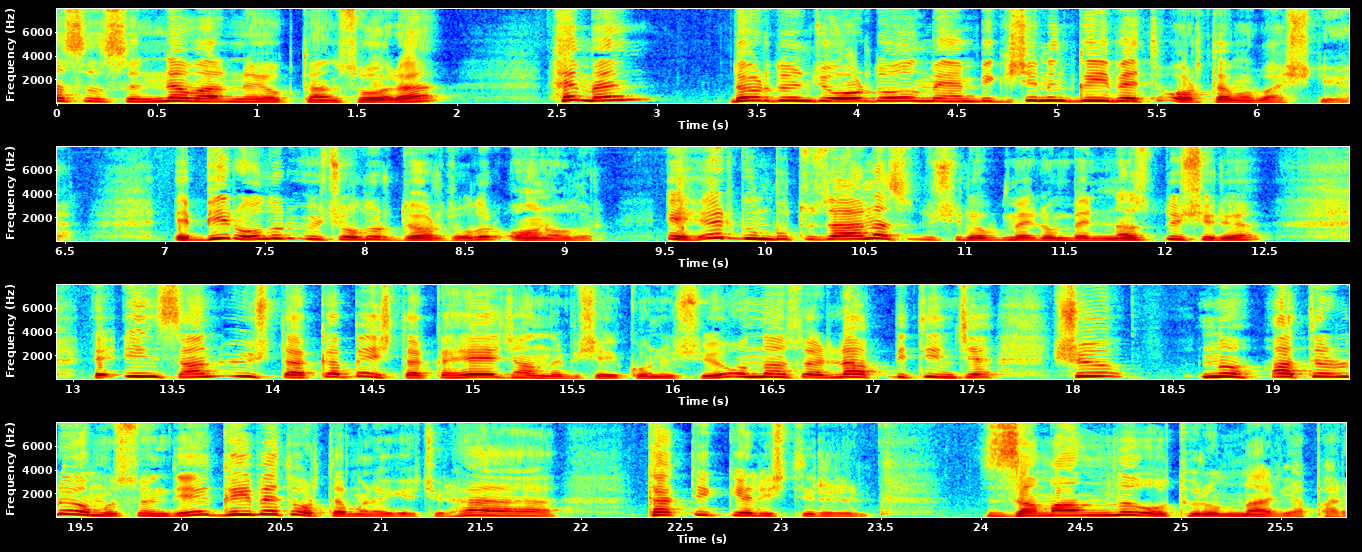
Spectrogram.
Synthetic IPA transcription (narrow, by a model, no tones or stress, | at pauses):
nasɯlˠsɯnːɛvaɾnɛjo̞kt̪ʰanso̞nɾa | hɛmæn | d̪ø̞ɾd̪ynd͡ʒyo̞ɾd̪ao̞lˠmajanbiɾcʰi̥ʃininɡɯjbɛt̪ʰo̞ɾt̪ʰamɯba̰ʃlˠɯ̰jo̰ | ɛbiɾo̞lˠuɾyt͡ʃʰo̞lˠuɾd̪øɾt̪o̞lˠuɾo̞no̞̰lˠṵɾ̥ | ɛɦæɾɟynbut̪ʰuzaːnasɯlˠd̪yʃyɾyjo̞bumelʲumbeninas̬ɯlˠd̪yʃyɾyjo̞ | ɛʔinsanyt͡ʃd̪akːabɛʃd̪akːaɦe̞jed͡ʒanlˠɯbiʃejkʰo̞nuʃujoond̪anso̞nɾalʲafbit̪ʰind͡ʒɛʃu | nuhat̪ɯɾlˠɯjo̞ɾmusund̪ijɛɡɯjbɛt̪o̞ɾt̪ʰamɯnaɟe̞t͡ʃʰijoɦaː | t̪ʰak̚t̪ic̚ɟe̞lʲiʃt̪ʰiɾiɾim | zamanlˠɯo̞t̪ʰuɾumlˠaɾja̰pʰa̰ɾm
